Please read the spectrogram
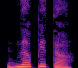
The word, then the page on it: ಜ್ಞಾಪಿತ: jñāpita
